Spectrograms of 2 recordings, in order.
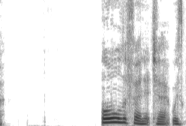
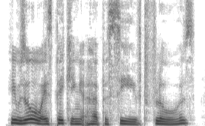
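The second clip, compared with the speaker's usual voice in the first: usual speaking voice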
